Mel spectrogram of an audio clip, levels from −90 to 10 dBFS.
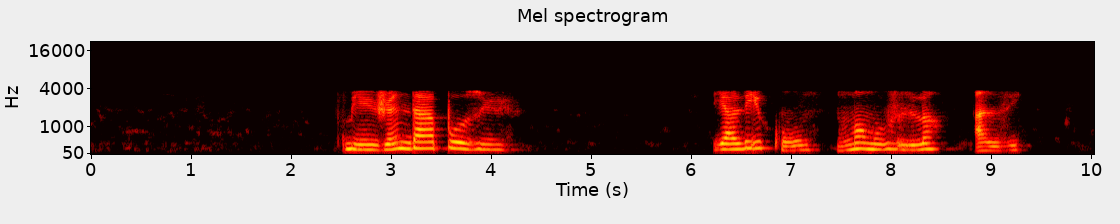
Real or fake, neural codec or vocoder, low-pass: fake; codec, 24 kHz, 0.9 kbps, WavTokenizer, medium speech release version 2; 3.6 kHz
